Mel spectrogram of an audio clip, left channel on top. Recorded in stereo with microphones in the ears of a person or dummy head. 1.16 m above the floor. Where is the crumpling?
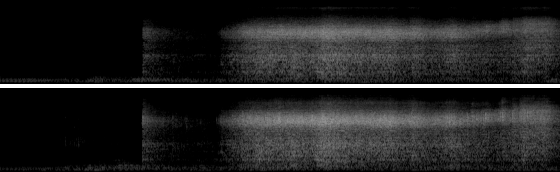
40° right (ahead or behind), 0.7 m.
